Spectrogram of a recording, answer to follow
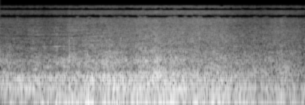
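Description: Ocean surf: a wave breaking and washing in over shallow water, a loud rush that swells about a second in and eases off toward the end.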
